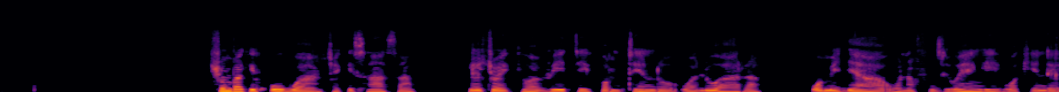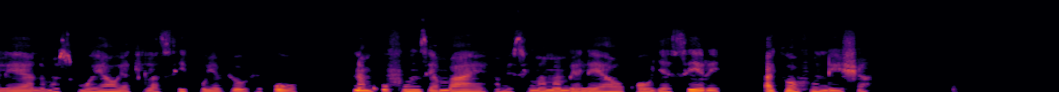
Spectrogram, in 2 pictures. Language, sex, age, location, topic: Swahili, female, 36-49, Dar es Salaam, education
